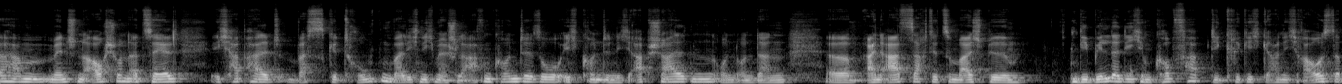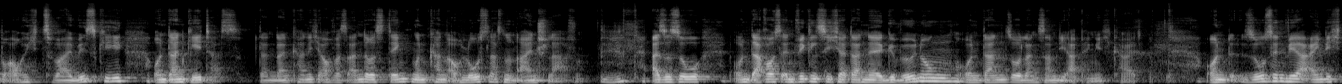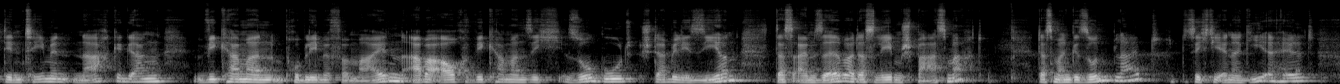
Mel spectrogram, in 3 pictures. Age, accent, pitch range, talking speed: 40-59, German, 105-130 Hz, 175 wpm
